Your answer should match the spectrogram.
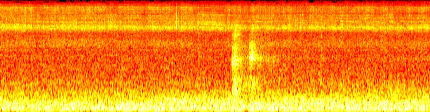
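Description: Pop-up MP rotator sprinkler head spraying its multiple rotating streams of water, a steady hiss over a steady low rumble. Its nozzle has just been cleared of a small rock clog.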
